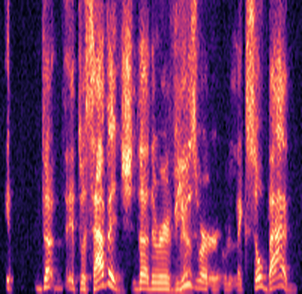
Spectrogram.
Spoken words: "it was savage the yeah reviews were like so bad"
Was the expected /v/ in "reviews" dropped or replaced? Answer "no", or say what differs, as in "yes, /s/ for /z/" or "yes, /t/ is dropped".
no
